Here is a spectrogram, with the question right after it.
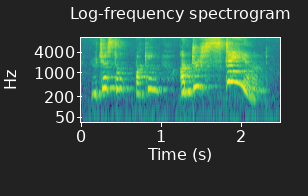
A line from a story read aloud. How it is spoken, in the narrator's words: Gohan screamed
